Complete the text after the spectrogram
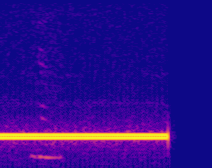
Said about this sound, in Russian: позвонили в компанию CEMS Snap Group.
